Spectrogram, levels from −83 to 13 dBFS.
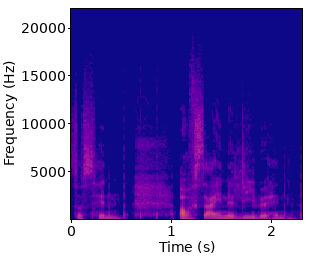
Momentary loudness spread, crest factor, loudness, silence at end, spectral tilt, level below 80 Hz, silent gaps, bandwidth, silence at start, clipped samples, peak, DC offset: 11 LU; 26 dB; -40 LUFS; 0 s; -3.5 dB/octave; -66 dBFS; none; over 20 kHz; 0 s; under 0.1%; -16 dBFS; under 0.1%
